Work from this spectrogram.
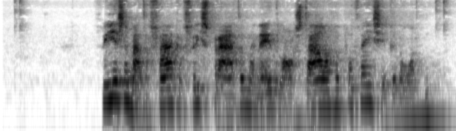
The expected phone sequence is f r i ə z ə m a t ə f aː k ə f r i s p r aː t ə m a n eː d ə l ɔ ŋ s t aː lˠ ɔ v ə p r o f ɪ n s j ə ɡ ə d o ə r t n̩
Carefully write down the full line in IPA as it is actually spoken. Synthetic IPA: f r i ə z ə m a t ə f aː k ə f r i s p r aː t ə m a n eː d ə l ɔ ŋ s t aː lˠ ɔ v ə p r o f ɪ n s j ə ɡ ə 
